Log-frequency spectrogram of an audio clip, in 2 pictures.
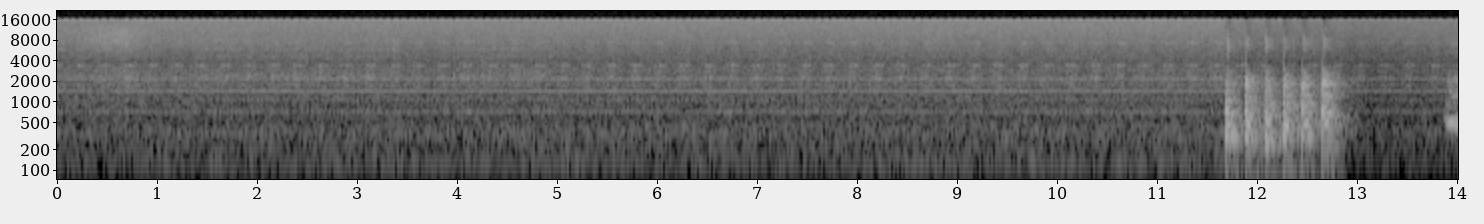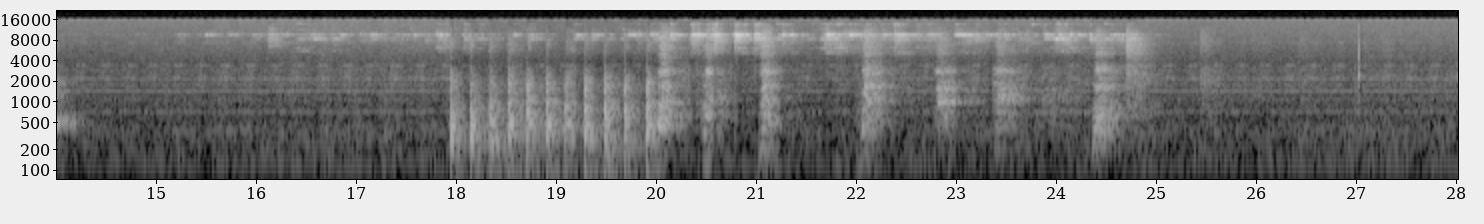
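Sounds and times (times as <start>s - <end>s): knocking on a door: 11.7s - 13.0s, 17.9s - 20.2s.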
